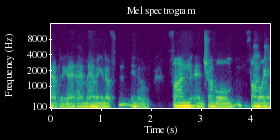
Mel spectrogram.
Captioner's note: laughing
